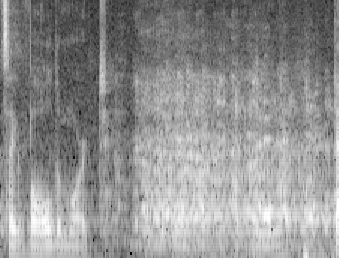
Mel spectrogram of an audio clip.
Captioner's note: laughter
